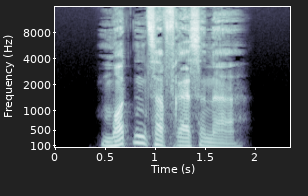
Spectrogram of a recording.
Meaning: inflection of mottenzerfressen: 1. strong/mixed nominative masculine singular 2. strong genitive/dative feminine singular 3. strong genitive plural
- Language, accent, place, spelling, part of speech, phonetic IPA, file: German, Germany, Berlin, mottenzerfressener, adjective, [ˈmɔtn̩t͡sɛɐ̯ˌfʁɛsənɐ], De-mottenzerfressener.ogg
